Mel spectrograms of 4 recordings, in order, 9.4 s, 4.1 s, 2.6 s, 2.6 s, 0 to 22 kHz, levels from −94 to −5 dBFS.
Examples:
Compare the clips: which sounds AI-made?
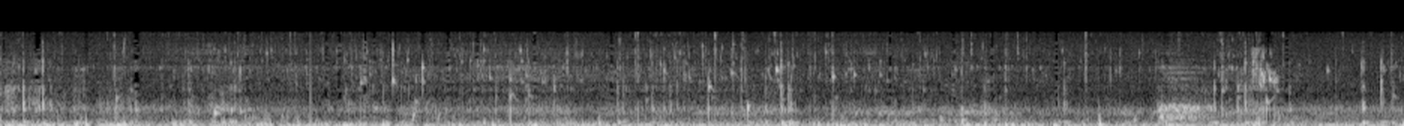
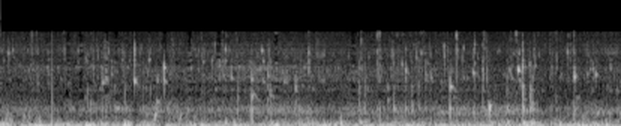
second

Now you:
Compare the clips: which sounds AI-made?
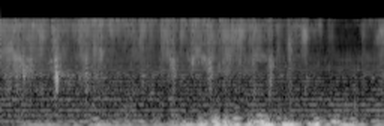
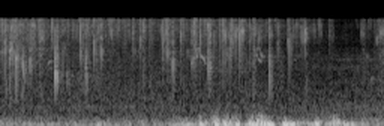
first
